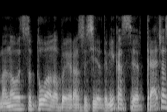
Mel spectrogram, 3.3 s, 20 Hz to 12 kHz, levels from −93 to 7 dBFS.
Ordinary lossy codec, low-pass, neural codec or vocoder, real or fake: MP3, 48 kbps; 7.2 kHz; codec, 16 kHz, 16 kbps, FreqCodec, smaller model; fake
